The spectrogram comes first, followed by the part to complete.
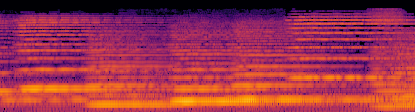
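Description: Casio electronic keyboard playing a slow melody of long held, sustained notes that step to a new pitch about every second.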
